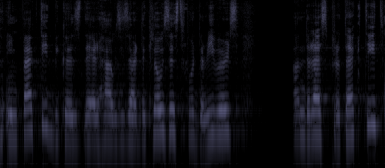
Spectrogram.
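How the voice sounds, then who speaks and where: A woman's voice: medium pitch, warm tone. Woman asking a question in a reverberant hall. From Hungary. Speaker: audience member asking a question. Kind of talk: question from the floor. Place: large conference hall.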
